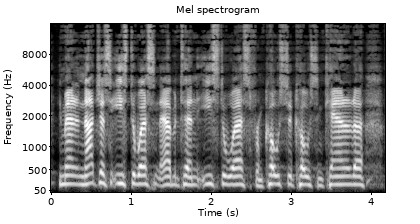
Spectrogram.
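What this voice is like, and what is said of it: Slight Newfoundland accent, dropped H's. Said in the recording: “I grew up in the easternmost province in our country, a little province called Newfoundland ... a little bit of an accent in there somewhere. I drop my H's and put them on when I get excited.”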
